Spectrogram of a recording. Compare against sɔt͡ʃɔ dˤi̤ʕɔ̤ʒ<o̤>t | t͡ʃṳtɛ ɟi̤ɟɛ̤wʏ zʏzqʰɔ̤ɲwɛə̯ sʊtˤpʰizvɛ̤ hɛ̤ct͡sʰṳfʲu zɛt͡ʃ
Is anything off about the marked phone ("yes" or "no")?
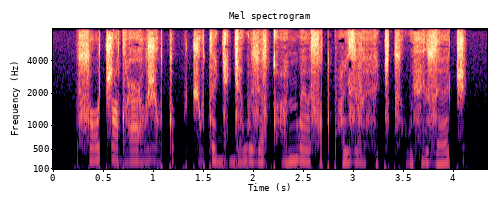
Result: yes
